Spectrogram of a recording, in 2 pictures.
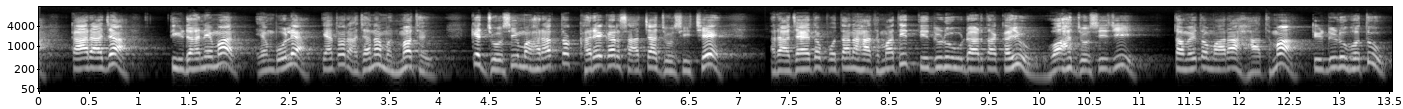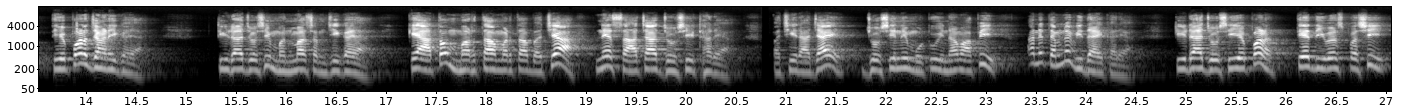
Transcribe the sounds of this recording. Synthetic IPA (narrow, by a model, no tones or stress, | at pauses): kaɾad͡ʒat̪iɽanemaɾɛmboljat̪jãt̪oɾad͡ʒanamənmãt̪ʰəjũ | ked͡ʒosiməɦaɾad͡ʒt̪okʰəɾekʰəɾsat͡ʃad͡ʒosit͡ʃʰe | ɾad͡ʒaet̪opot̪anaɦat̪ʰmãt̪ʰit̪id̪ɽũːɖaɽt̪akəɦjũʋaɦd͡ʒosid͡ʒit̪əmet̪omaɾaɦat̪ʰmãʈiɖɽũɦət̪ũt̪epəɳd͡ʒaɽ̃iɡəja | ʈiɽad͡ʒos̬imənmãsəmd͡ʒiɡəja | keat̪oməɾt̪aməɾt̪abət͡ʃjanesat͡ʃad͡ʒosiʈʰəɾja | pət͡ʃʰiɾad͡ʒaed͡ʒosinimoʈũinamapiənet̪emneʋid̪ajkəɾja̰ | ʈiɽad͡ʒosiepəɳt̪ed̪iʋəspət͡ʃʰi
